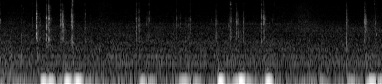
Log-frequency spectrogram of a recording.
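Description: Rapid clicking of a computer keyboard as a search term is typed, irregular bursts of keystrokes close and fairly quiet, with no talk.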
